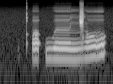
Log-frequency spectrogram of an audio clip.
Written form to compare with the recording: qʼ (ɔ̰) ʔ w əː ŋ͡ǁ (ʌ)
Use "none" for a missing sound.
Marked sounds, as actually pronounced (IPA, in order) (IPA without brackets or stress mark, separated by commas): ɔ, ɔ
